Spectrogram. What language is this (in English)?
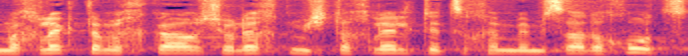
Hebrew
